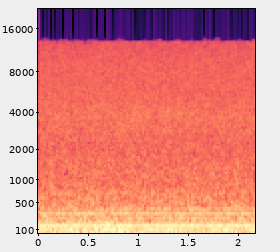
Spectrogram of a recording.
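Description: Steady hiss with a low electrical hum under it: the recording's own background noise, with no other sound.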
